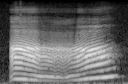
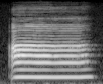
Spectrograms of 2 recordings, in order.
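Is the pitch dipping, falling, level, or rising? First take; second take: dipping; level. First: The pitch starts low, dips, then rises. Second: The pitch stays high and level. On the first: "좀 낮은 음에 시작해서 완전히 내려갔다가 또 올라가요" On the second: "일성"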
